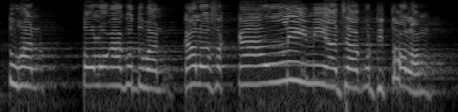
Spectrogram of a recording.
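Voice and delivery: acted desperate prayer, pitched high; tearful pleading. Man fallen into a ravine praying to God, acted tearful pleading. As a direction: plead high, as if begging through tears. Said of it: "sambil nangis, dia bilang".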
